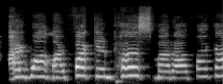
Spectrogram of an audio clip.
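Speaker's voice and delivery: put-on high, slow Chow-style accent; Mister Chow. Mister Chow quoted as the comparison, slow and high. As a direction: do the Hangover gangster line. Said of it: "like having a conversation with Mister Chow".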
